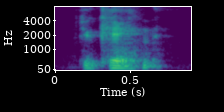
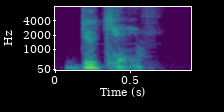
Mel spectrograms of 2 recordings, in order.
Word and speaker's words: Duquesne: Duquesne. – Duquesne.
